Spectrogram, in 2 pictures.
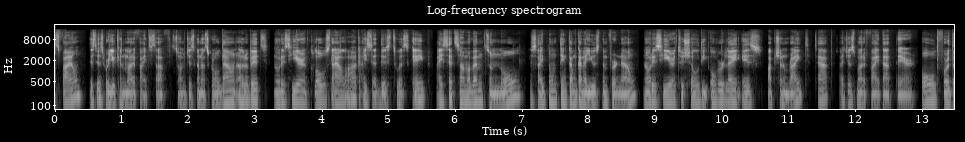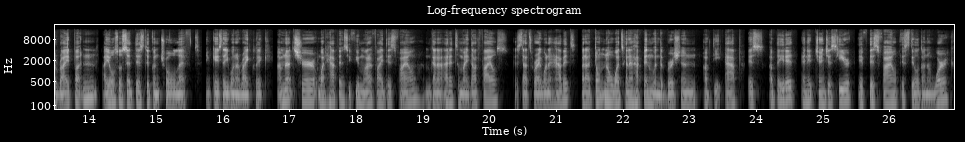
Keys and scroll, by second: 0.0-1.3 typing, 1.8 ctrl+d, 2.7 ctrl+d, 3.7-4.7 typing, 6.3-6.9 typing, 9.4 ctrl+d, 9.9-10.4 typing, 17.6 ctrl+u.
